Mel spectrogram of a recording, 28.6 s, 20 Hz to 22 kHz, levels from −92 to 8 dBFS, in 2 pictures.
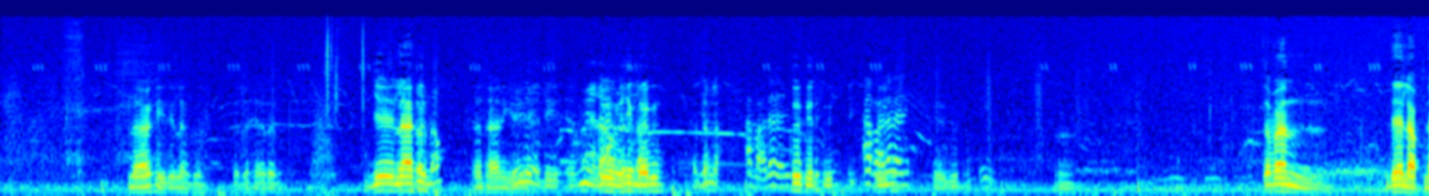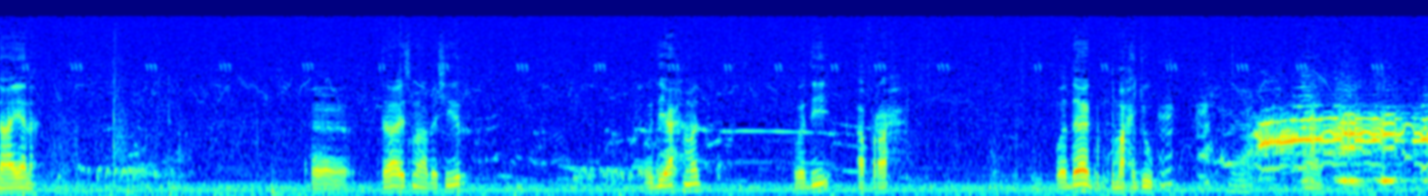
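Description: From 18.10 to 19.05 s there are CD scratch ticks. Six short clicks arrive in under a second, a steady rhythm of about six per second. Each is tiny, the longest lasting only a millisecond or two. A blemish on the disc spoiled more data than error correction could rebuild, once per revolution. The player then patched or muted those few samples. The regular spacing gives the disc rotation away.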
